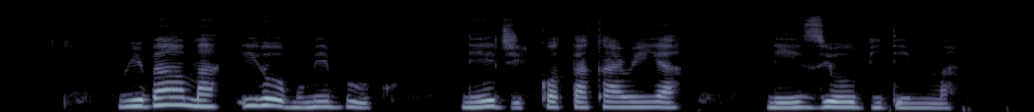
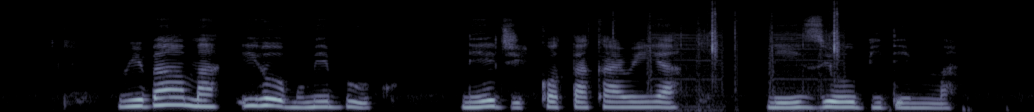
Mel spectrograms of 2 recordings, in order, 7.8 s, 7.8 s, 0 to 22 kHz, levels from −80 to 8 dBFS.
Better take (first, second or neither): first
